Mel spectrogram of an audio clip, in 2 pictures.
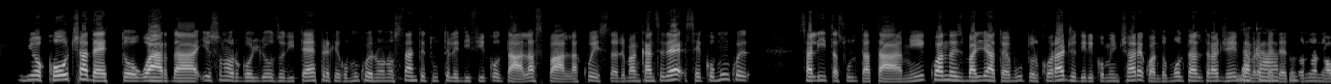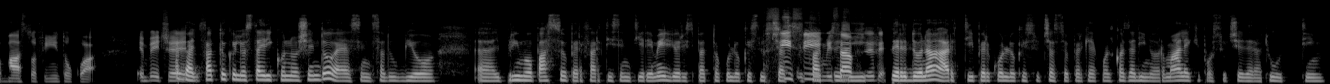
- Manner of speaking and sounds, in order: in English: "coach"; "presente" said as "presete"
- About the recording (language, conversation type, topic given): Italian, advice, Come posso gestire l’ansia dopo un importante fallimento professionale?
